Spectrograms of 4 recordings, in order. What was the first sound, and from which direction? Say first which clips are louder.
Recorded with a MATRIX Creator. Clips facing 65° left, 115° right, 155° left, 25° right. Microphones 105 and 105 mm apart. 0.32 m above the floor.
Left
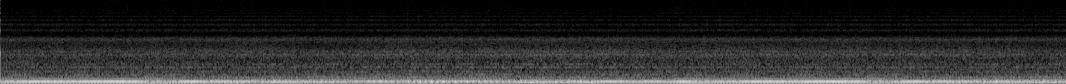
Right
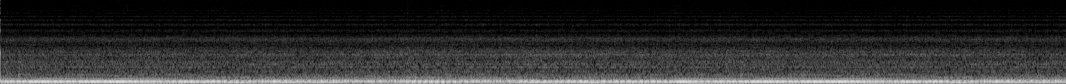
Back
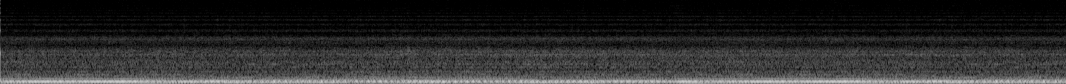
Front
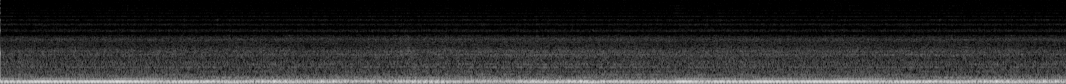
An engine running: right 3 dB, front 3 dB; 110° right.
